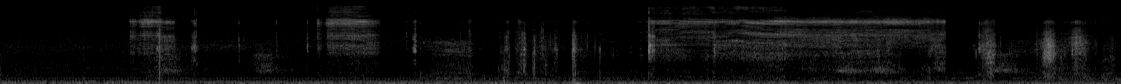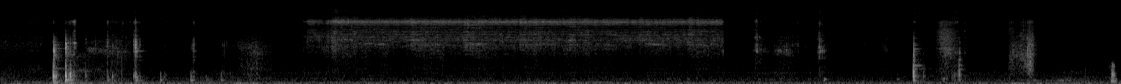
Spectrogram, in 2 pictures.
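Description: WD-40 aerosol can spraying through its straw in four hissing bursts: two short ones, then a long one of about three seconds and a longer one of about four seconds. Scattered knocks fall between the bursts, the sharpest about halfway through.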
